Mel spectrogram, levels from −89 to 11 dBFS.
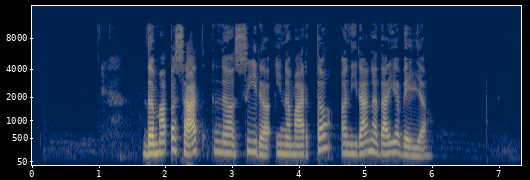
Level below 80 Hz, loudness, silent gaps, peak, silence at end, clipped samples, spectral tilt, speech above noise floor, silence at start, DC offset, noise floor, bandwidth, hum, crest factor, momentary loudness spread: -74 dBFS; -22 LUFS; none; 0 dBFS; 1.4 s; under 0.1%; -5 dB/octave; 55 dB; 1.65 s; under 0.1%; -77 dBFS; 11.5 kHz; none; 24 dB; 12 LU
